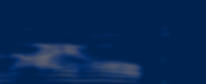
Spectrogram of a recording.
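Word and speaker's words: IHOP: God, we bless the I Hope. That's how you say it, right? Yeah, we bless I Hope.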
